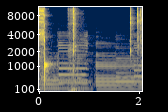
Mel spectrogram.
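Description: Intro sound effects over sustained synth-like music: a sharp pop just after the start, then a short low thud. The music drops out briefly about a second in and resumes with new held notes.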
